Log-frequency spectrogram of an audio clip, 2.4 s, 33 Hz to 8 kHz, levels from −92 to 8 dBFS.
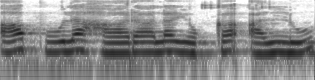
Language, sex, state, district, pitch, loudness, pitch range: Telugu, female, Andhra Pradesh, Anantapur, 225 Hz, -14 LUFS, 215-235 Hz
